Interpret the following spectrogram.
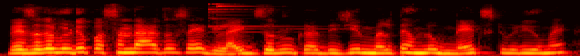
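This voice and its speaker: Higher-voiced woman teaching a lesson. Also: steady tone, dark tone. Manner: explains step by step and says each English example slowly. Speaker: English teacher. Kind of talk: online language lesson.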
